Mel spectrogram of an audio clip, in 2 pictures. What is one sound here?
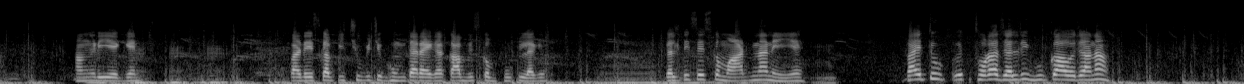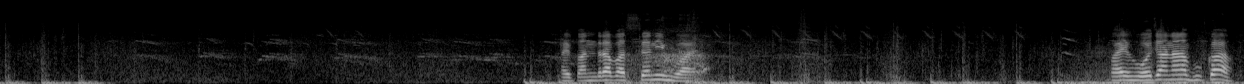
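A large creature's heavy footsteps thud on sand.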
